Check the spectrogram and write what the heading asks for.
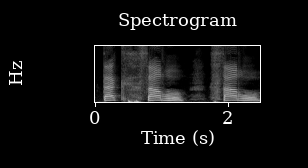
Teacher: Dibacanya tebal. Diangkat pangkal lidahnya, dikeraskan. Dia tafkhim nisbi, namanya dinisbatkan ke huruf ghin. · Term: ro tafkhim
